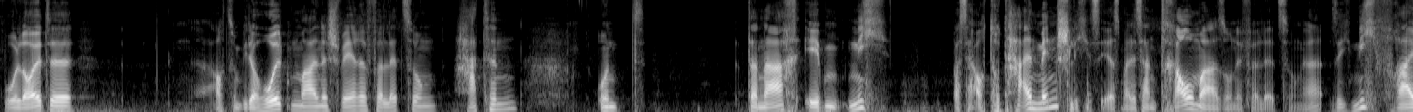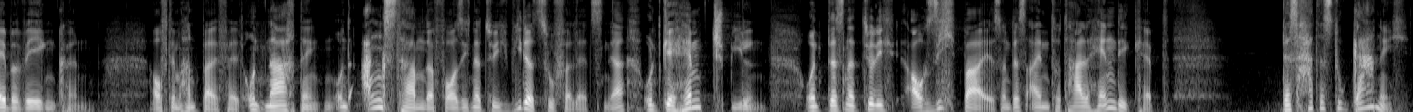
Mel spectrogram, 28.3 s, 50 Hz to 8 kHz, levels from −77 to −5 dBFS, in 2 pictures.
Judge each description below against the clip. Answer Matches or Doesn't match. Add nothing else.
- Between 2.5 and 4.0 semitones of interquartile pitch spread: Doesn't match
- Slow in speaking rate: Doesn't match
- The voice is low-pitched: Matches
